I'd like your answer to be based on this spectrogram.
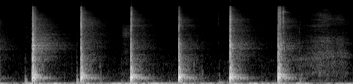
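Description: A hammer handle taps a piston with rings through a ring compressor into a Ford Model A engine block: six evenly spaced, sharp knocks about half a second apart, loud and close, with nothing else heard.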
